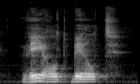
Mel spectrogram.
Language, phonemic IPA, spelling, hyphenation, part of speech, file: Dutch, /ˈʋeː.rəltˌbeːlt/, wereldbeeld, we‧reld‧beeld, noun, Nl-wereldbeeld.ogg
- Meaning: worldview (set of views and opinions about the world and society)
